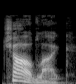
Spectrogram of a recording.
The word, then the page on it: childlike: English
